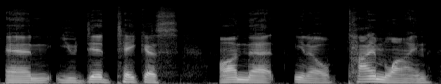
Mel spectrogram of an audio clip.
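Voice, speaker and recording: A man's voice: low voice, steady tone, slow, darkish tone, smooth, dry recording, studio quality. A man co-hosting a podcast, chatting casually and jokily with a guest. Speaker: podcast co-host. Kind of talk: casual, jokey chat.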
